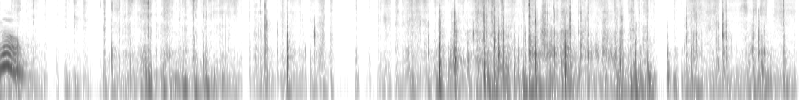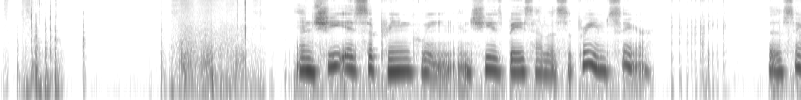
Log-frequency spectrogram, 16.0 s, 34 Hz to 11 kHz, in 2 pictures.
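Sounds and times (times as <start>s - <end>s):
paper rustling and crinkling: 0.0s - 8.7s, 9.6s - 10.9s.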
